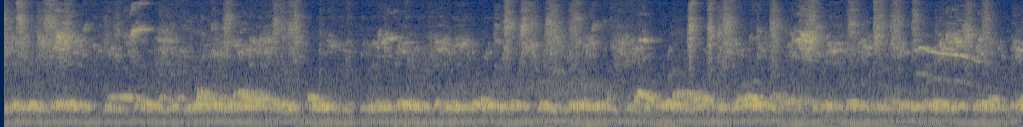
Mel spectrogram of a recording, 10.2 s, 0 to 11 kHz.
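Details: Spotted doves recorded on 27/3/2569, with overlapping low, rolling, warbled coos running almost continuously and several birds calling at once. Higher chirps come and go above them, with a steady low hum underneath.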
